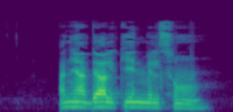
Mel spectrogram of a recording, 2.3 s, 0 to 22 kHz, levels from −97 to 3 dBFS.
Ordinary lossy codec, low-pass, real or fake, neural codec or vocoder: AAC, 32 kbps; 10.8 kHz; fake; vocoder, 24 kHz, 100 mel bands, Vocos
